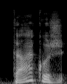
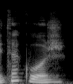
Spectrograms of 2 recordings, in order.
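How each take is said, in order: First: "також" stressed on "та"; first-syllable stress. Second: "також" stressed on "кож"; second-syllable stress. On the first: Teacher showing a double stress, "також" stressed on "та". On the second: Teacher showing a double stress, "також" stressed on "кож". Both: Shown as a demonstration. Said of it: "двояке наголошування нормативне".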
